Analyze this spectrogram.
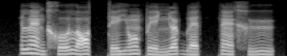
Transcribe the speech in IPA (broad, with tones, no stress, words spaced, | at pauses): lɛ̃˥˨ɡxo˨˦lɔ˩˧˩ tːe˨˦jõ˧˥˧pe˧˩ɲœ˦˥ bɛ˨˦tːɛ̃˥˨ xʉ˧˥˧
